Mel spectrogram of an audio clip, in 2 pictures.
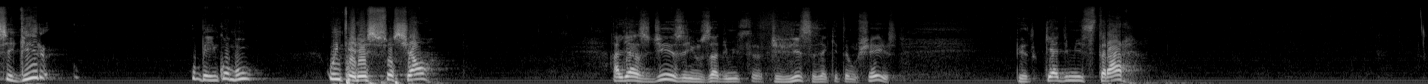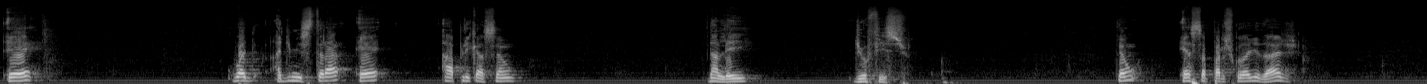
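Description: A man speaks at a measured pace into a microphone, with pauses, heard through loudspeakers in a large hall.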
